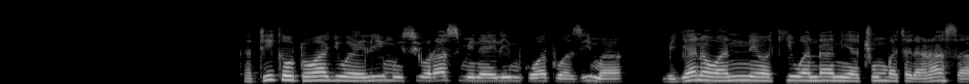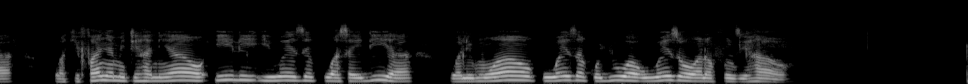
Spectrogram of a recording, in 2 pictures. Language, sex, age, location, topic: Swahili, male, 36-49, Dar es Salaam, education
